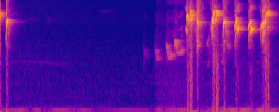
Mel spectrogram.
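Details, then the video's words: Song of a thrush (anis) in peak form, kept as master material for teaching other thrushes: one high note, a quiet gap, then a rising series of rapid, sharp, high-pitched chips and twittering notes. "Burung anis gacoran || masteran untuk burung anis"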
